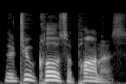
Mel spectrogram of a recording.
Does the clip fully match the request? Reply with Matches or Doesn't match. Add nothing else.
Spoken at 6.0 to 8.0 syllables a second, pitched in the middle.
Matches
